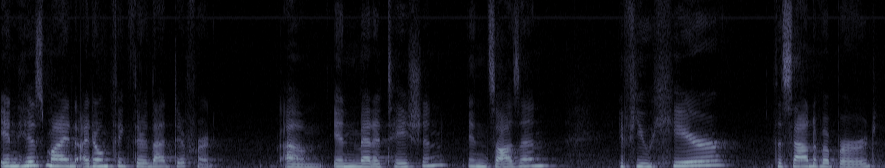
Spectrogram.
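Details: Adult woman speaking; normal speech.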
